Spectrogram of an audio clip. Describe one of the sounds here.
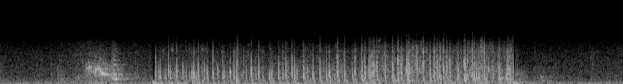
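Horses gallop past on a dirt track.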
